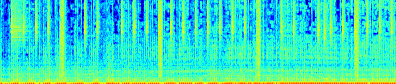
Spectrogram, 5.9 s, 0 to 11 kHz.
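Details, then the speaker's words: Mitsubishi Evo 8 revving after a new fuel pump housing: a strong, steady note rising and falling evenly with throttle, no knocks or misses. Normal revving; the original cause is unclear. "it sounds like we fixed the problem i just don't know how that all started"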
